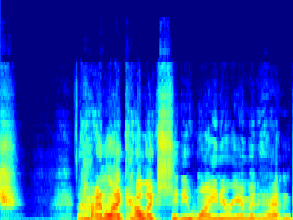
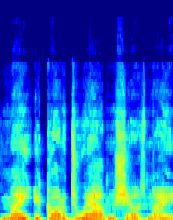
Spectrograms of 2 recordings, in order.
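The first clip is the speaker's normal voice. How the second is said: pissed-off, annoyed, insistent action-hero tough-guy delivery; 14 semitones lower, 3 dB quieter than usual. Retelling how Elio pushed for album shows: imitating Elio, Jason Statham-like and pissed. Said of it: "he gets a Jason Statham thing going on where he sounds pissed".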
